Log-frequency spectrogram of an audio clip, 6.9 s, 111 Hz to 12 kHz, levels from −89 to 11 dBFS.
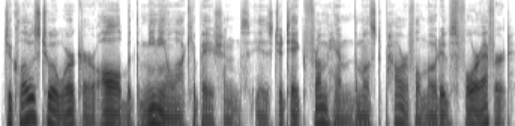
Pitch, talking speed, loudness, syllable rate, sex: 90 Hz, 185 wpm, -18 LUFS, 4.8 syllables/s, male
